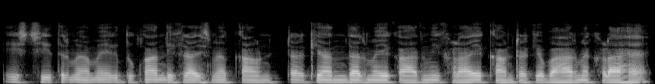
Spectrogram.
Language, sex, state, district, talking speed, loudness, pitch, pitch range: Hindi, male, Jharkhand, Deoghar, 220 wpm, -19 LUFS, 100 Hz, 100-105 Hz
